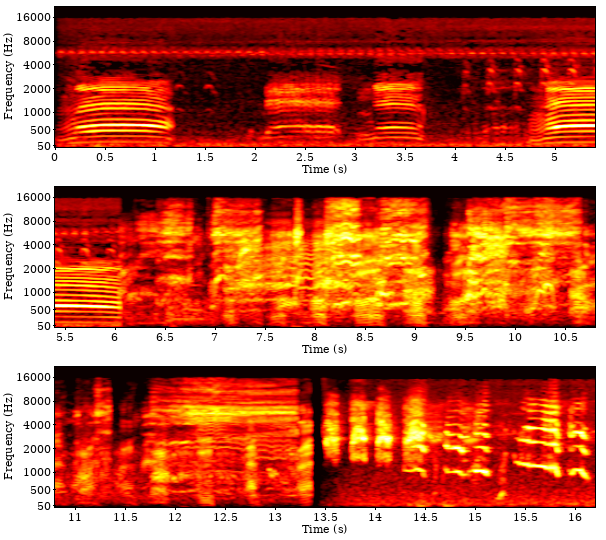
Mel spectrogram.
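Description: An animal calling four times: drawn-out, pitched cries that each rise and then fall, the last one the longest and loudest. Then comes a stretch of noisy sound and a quick run of sharp clicks near the end.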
